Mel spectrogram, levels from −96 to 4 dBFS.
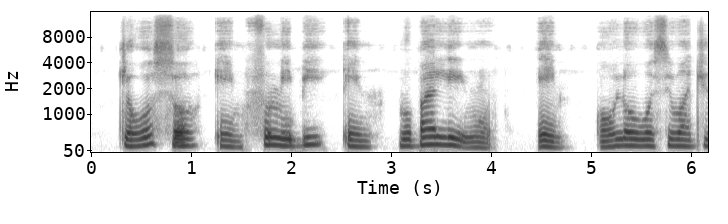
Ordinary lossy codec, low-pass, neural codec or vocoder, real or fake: AAC, 96 kbps; 14.4 kHz; codec, 32 kHz, 1.9 kbps, SNAC; fake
